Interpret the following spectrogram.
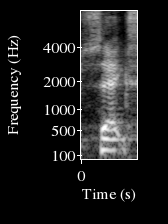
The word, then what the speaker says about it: Tesco: up to the counter at um K where I bought it from or sex as it's actually pronounced believe it or not I said look please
